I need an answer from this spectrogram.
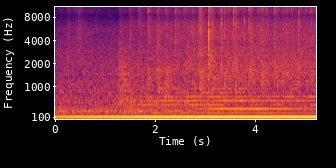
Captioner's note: clapping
